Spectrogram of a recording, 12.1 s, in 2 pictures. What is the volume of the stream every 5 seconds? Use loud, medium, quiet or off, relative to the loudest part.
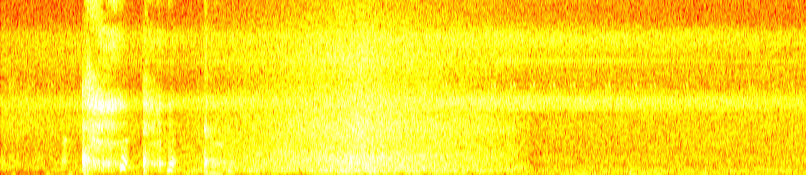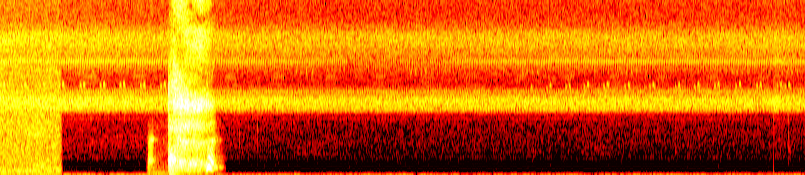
loud, medium, off.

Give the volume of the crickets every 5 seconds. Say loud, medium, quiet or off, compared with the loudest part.
loud, medium, medium.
